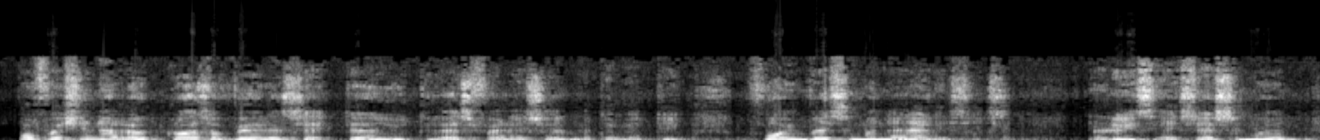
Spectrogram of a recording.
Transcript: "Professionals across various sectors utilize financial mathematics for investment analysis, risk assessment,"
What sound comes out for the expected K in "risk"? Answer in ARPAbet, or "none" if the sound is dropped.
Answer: none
